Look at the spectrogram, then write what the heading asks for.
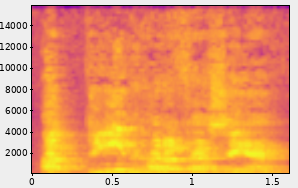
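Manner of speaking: ordinary delivery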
